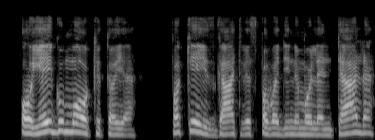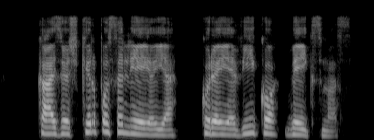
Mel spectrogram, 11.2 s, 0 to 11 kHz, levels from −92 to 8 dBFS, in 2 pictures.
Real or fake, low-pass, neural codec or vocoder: fake; 7.2 kHz; codec, 16 kHz, 4.8 kbps, FACodec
